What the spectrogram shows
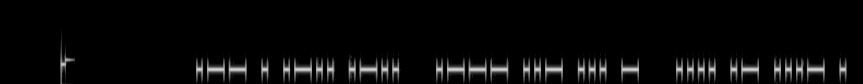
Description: Morse code, heard as a keyed tone, about 22 wpm, 700 Hz. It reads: WELL JUST HAVE
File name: practice / 22wpm / Sets of 7 Words - 22wpm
